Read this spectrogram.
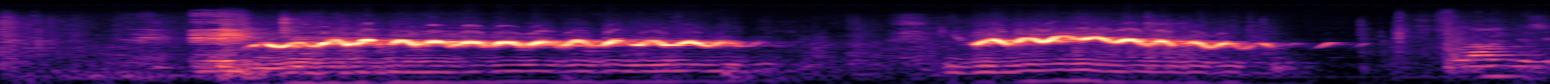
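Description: A man sings in long, wavering notes nearby.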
